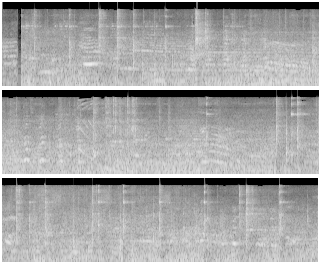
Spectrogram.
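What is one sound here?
An air hockey puck clacks against the table rails.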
